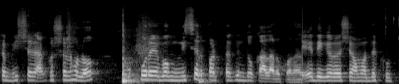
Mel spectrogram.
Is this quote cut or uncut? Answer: cut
